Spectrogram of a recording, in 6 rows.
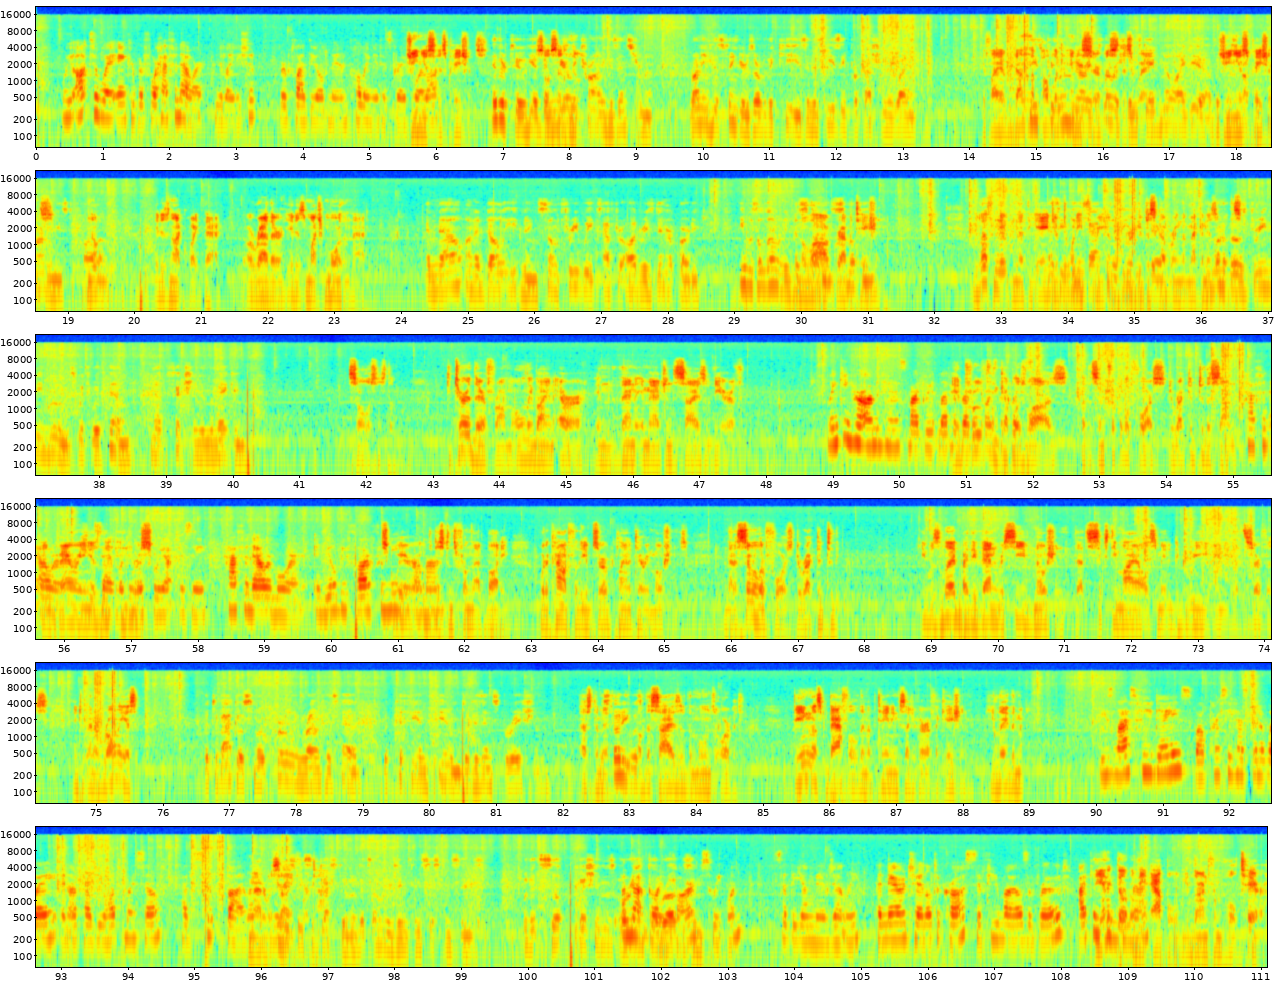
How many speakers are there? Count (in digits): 3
